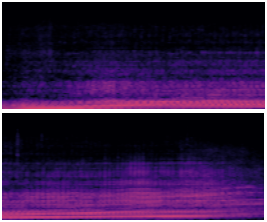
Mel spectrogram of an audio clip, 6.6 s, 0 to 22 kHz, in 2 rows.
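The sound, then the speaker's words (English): The flat-plane crank V8 engine of a new Ford Mustang GT350 revs loudly, its dense harmonic snarl climbing steadily in pitch for several seconds before easing off slightly at the end, with no voices. “The new Ford Mustang GT350 has a flat plane. Just listen.”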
